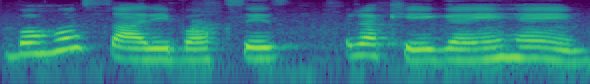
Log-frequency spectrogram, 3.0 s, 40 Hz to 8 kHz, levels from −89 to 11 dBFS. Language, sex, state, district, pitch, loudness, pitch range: Hindi, female, Bihar, Kaimur, 200 Hz, -14 LUFS, 185-240 Hz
